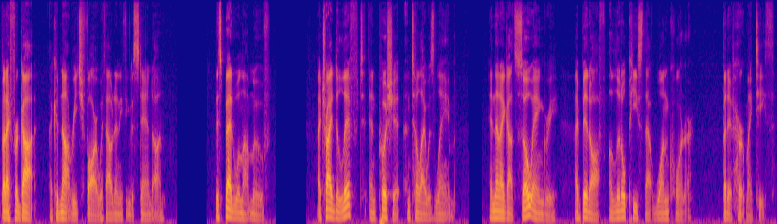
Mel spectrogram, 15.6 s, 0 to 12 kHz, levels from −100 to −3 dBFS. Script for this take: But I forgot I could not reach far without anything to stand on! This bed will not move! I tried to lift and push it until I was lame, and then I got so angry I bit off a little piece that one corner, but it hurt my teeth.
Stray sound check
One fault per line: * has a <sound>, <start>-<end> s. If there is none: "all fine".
all fine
